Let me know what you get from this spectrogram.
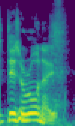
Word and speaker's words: Disaronno: It's how it's spelt. It's Disaronno.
